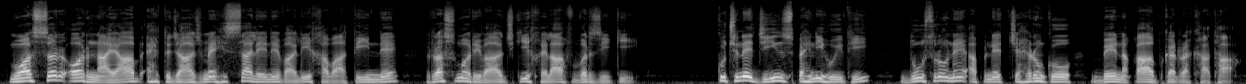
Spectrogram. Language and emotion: Urdu, neutral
